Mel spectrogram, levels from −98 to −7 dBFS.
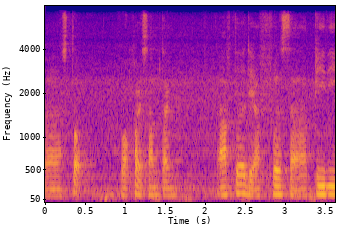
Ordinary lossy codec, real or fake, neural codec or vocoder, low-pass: AAC, 48 kbps; real; none; 7.2 kHz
